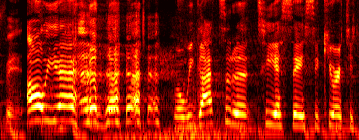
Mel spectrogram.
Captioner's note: both laugh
